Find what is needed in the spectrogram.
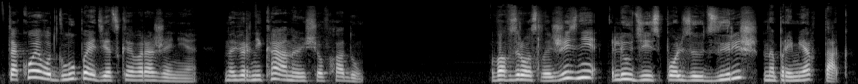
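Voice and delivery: ordinary talk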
